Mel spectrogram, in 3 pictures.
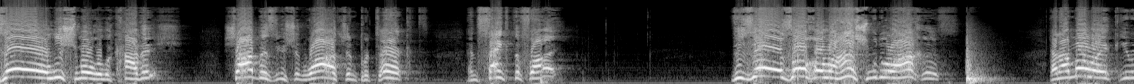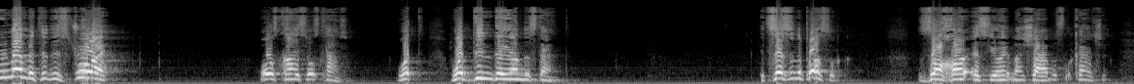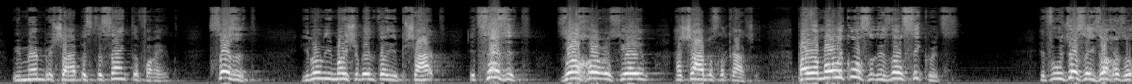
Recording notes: Shiur recorded in Yeshivas Ohr Reuven, Monsey NY.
